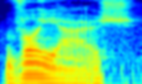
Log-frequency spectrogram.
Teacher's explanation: the stress fall on the first syllable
